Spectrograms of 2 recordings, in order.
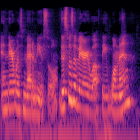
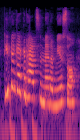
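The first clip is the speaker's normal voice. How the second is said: put-on sweet old lady; 7 semitones higher, faster than usual.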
